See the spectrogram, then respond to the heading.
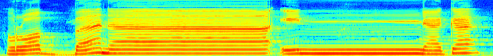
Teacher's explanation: रॉ को पुर पढ़ना है क्योंकि रॉ ज़बर की वजह से पुर पड़ी जाएगी, ठीक है। मद को अदा करना है, 2.5 सेकंड तक ये मद लंबी की जाती है। · मद को अदा करना है, 2.5 सेकंड तक ये मद लंबी की जाती है। नून का गुन्ना अदा करना है, नून पे शद है तो गुन्ना बनता है। काफ और नून, इनको किसी भी लफ्ज़ को सवाए इस मद के किसी भी लफ्ज़ को हम लंबा नहीं करेंगे क्योंकि यहाँ पे ज़बर हैं।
